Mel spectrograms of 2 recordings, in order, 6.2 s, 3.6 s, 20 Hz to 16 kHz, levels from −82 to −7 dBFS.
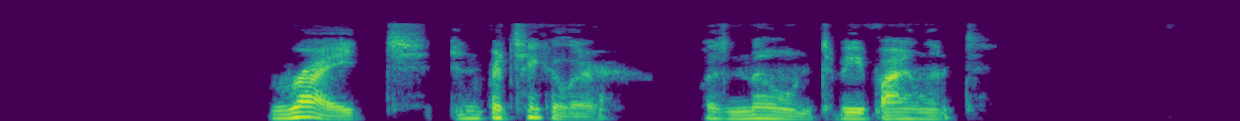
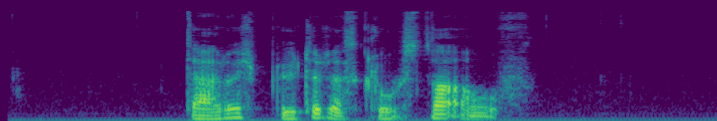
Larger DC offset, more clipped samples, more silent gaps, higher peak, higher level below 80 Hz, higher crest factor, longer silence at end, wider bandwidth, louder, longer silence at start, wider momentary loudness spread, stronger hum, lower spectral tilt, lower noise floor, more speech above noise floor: neither; neither; first, 1.88-1.92 s, 2.17-2.24 s, 3.27-3.49 s vs none; about the same, -2 dBFS vs -4 dBFS; about the same, -50 dBFS vs -50 dBFS; about the same, 22 dB vs 24 dB; first, 1.3 s vs 1 s; second, 8 kHz vs 11.5 kHz; first, -20 LUFS vs -25 LUFS; first, 1.35 s vs 0.95 s; first, 15 LU vs 8 LU; second, none vs 50 Hz at -45 dBFS; about the same, -6 dB/octave vs -7 dB/octave; first, under -90 dBFS vs -57 dBFS; first, over 70 dB vs 33 dB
